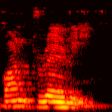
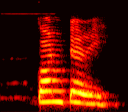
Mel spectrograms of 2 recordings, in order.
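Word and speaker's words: contrary: অন দ্য কন্ট্রারি, বিপরীত ক্রমে, এটা উচ্চারণটা তোমার ভুল ছিল, উচ্চারণটা কি কন্ট্রারি, বিপরীত ক্রমে।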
